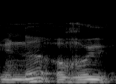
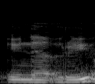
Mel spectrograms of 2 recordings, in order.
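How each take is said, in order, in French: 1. Le R est fortement roulé dans la gorge. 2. Le R est un R français simple. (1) "on va dire une rue" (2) "au lieu de dire une rue"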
